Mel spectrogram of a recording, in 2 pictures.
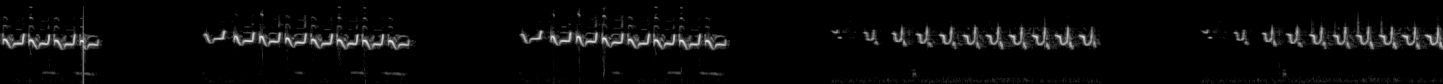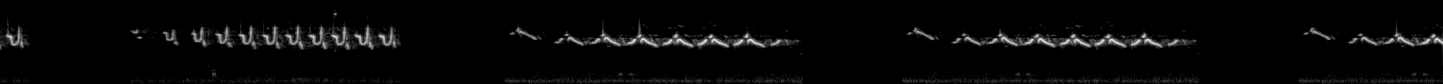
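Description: Woodlark singing in short phrases of two to three seconds, with pauses of about a second between them. Each phrase type comes three times: first a fast trill falling in pitch, then a rapid run of clicking notes, then a quick up-and-down warble.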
